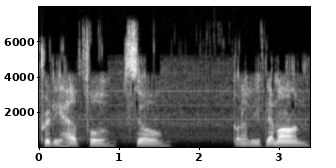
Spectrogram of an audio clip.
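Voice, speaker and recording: A man with a German accent talks at a fairly slow pace, his pitch fairly low and his intonation fairly even. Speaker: gaming video creator. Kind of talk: let's play commentary. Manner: casual, with many fillers.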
